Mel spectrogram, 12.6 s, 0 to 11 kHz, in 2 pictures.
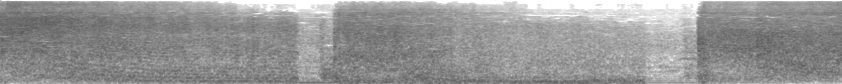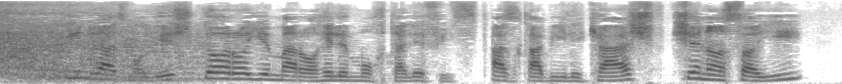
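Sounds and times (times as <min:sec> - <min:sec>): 
air defense missile launch roar: 0:00.0 - 0:07.8
speech: 0:07.1 - 0:12.4.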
